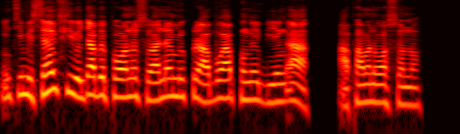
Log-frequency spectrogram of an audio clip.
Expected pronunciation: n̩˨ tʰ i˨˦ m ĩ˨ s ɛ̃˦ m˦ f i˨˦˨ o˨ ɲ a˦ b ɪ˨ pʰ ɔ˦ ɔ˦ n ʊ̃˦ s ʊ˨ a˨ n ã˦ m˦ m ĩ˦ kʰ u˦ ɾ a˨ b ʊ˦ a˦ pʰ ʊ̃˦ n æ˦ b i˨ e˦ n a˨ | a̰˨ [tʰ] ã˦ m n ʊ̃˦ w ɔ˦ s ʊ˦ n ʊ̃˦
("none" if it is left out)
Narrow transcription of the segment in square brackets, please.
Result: pʰ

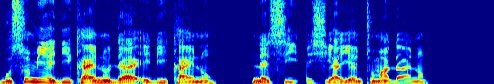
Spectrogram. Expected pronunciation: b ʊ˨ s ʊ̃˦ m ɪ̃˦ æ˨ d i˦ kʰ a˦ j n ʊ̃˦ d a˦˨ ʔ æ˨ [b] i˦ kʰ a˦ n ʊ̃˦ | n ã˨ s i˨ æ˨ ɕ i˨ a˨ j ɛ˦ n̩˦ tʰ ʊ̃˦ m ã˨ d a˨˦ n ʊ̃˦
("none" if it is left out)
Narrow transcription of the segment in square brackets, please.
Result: d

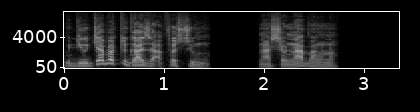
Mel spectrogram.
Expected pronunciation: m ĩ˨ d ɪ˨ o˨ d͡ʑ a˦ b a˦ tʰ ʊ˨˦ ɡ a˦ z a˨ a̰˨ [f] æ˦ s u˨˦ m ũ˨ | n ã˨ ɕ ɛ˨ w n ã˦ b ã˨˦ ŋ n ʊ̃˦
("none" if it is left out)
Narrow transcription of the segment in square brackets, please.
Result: f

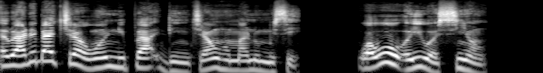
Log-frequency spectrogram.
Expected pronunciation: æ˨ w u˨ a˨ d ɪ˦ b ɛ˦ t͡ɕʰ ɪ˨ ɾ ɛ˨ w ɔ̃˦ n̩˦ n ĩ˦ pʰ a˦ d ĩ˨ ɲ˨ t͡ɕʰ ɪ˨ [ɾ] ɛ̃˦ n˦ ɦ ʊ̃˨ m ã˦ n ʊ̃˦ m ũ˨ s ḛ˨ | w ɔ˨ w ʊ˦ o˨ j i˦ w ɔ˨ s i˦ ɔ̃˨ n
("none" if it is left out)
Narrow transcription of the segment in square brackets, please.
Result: ɾ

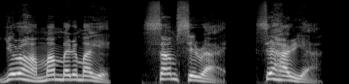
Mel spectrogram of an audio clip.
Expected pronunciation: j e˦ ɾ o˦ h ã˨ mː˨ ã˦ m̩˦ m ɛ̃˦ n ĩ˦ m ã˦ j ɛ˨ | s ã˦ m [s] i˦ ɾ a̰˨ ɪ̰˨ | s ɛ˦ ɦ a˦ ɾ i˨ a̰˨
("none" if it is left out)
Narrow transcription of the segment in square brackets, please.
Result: s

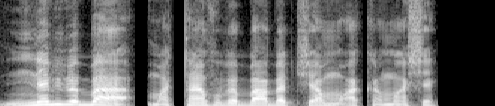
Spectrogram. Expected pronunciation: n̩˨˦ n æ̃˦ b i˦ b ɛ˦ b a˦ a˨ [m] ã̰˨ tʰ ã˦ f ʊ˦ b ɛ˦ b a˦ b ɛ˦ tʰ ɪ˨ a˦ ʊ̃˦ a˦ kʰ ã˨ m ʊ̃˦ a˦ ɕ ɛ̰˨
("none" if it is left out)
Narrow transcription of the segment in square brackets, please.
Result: m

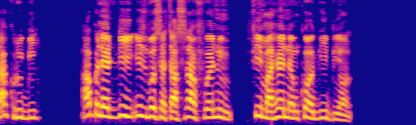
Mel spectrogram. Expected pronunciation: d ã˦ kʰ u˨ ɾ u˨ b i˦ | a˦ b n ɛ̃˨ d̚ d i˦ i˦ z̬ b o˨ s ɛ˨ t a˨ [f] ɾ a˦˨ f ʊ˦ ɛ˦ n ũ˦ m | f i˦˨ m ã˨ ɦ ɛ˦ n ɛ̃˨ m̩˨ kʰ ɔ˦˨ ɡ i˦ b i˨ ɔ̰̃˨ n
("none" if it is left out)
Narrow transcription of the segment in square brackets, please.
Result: s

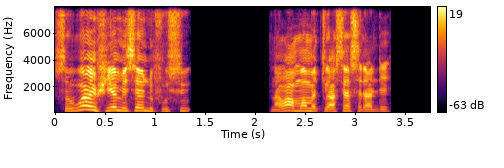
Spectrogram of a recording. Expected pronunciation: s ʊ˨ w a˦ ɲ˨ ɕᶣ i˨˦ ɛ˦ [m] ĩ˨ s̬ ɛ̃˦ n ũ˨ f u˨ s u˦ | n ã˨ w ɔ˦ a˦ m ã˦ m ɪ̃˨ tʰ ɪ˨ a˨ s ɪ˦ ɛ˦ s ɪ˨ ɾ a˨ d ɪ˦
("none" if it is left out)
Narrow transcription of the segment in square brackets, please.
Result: m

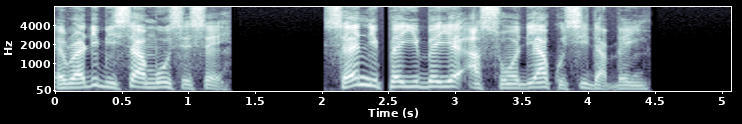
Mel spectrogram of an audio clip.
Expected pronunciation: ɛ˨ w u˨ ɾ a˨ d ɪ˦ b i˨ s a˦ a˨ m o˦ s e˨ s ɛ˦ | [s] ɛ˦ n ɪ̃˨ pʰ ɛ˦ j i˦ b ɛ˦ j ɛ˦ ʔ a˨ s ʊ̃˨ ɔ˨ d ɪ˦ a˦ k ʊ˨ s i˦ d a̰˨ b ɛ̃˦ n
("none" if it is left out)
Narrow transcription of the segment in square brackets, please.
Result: s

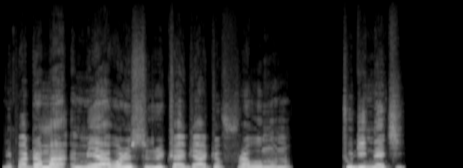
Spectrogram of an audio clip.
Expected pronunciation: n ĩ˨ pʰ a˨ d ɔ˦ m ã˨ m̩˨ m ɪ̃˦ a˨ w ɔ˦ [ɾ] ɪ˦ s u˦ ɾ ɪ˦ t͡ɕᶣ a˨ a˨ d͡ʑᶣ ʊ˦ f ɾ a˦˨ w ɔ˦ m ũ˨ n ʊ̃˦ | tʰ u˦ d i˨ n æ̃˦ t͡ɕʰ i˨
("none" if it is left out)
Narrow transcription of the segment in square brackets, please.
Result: ɾ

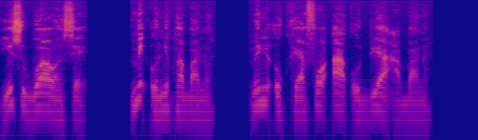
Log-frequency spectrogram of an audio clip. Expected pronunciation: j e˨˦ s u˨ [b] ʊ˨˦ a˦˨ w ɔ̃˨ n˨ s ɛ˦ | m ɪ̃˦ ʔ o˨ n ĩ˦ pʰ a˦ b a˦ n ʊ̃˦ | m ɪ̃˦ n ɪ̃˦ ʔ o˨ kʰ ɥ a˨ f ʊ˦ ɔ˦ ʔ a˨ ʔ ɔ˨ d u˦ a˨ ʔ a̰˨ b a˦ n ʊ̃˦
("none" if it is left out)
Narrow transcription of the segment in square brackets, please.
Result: b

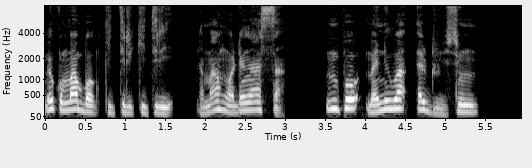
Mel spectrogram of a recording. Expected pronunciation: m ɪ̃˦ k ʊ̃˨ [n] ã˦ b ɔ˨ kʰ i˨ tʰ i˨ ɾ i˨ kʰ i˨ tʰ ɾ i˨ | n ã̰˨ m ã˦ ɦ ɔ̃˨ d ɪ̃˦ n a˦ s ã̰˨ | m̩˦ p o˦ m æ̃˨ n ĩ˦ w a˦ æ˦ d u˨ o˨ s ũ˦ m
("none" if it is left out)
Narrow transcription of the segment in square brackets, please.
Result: m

